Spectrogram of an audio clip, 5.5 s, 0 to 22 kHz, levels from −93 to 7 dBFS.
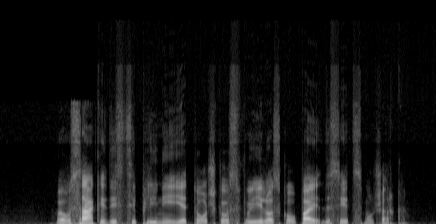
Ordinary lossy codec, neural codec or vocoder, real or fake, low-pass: Opus, 32 kbps; none; real; 19.8 kHz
